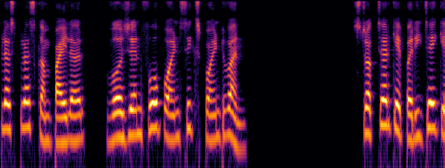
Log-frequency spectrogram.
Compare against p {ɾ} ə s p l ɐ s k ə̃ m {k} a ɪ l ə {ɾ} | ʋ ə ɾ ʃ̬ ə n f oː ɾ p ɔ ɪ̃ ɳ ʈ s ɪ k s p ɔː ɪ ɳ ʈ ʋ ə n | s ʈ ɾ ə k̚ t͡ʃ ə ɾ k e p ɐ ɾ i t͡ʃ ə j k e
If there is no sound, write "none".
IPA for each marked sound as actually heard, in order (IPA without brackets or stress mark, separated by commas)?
l, p, ɾ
